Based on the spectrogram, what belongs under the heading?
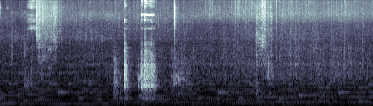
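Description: Edible gum (gond) frying in hot ghee in an iron kadhai, sizzling steadily as it foams and puffs up. There are a few sharp, louder sounds about two to three seconds in, and a metal skimmer stirs the pan near the end.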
